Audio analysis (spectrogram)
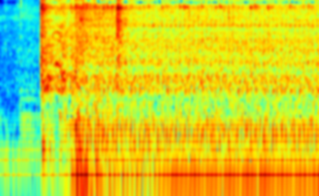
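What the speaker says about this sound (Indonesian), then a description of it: "mesin nyala" A truck engine cranks briefly and catches, then settles into a loud, steady rumbling idle with a rattling mechanical texture.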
